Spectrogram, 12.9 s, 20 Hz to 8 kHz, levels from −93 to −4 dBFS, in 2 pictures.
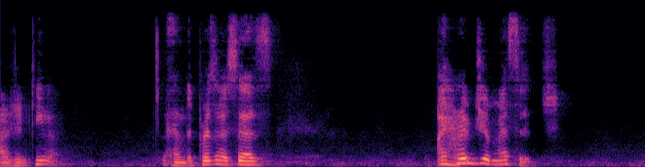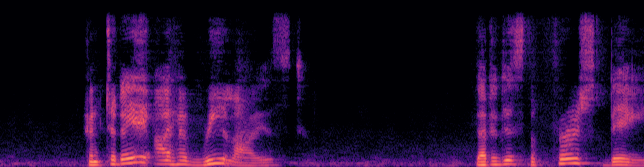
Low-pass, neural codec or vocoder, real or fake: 7.2 kHz; codec, 44.1 kHz, 2.6 kbps, DAC; fake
